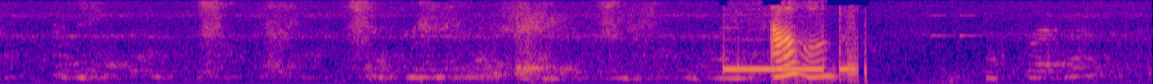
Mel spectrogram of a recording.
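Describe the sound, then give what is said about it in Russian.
Touch-tone dialing of an office extension number on a telephone gives a brief run of a few sharp, loud beeps. Murmured talk comes before and after the tones. “Вы знаете внутренний номер сотрудника, наберите его, пожалуйста, в тональном режиме.”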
